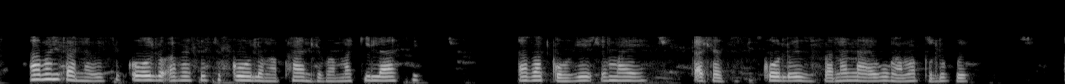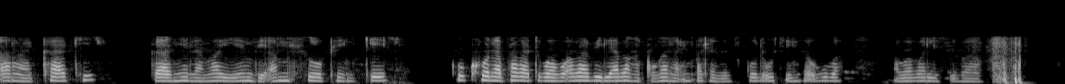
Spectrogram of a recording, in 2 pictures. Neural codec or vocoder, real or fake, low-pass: codec, 16 kHz, 16 kbps, FreqCodec, smaller model; fake; 3.6 kHz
